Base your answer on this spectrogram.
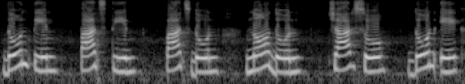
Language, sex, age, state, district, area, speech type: Goan Konkani, female, 30-45, Goa, Salcete, rural, read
